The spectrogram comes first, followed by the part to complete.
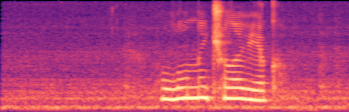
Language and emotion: Russian, neutral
